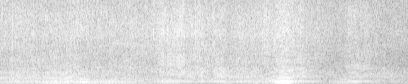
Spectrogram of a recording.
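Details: Bumblebees nesting in a house roof: a steady, low droning buzz with rich layered overtones, its pitch wavering slightly, swelling briefly louder near the end as a bee passes close.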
